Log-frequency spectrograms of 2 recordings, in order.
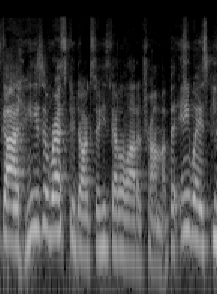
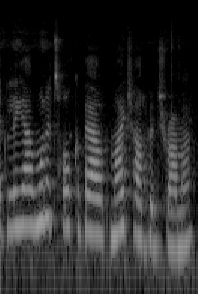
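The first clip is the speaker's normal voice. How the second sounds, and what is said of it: Put-on British accent. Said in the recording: “he has a British accent.”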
